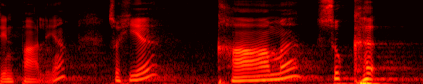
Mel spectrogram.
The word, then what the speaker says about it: Kāmasukha: So here, Kāmasukha, not Sukha, Sukha.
